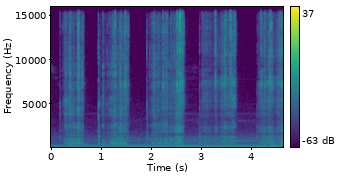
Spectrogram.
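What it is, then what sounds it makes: Corrugated cardboard box being brushed. A stiff black-bristle brush is stroked back and forth across the hollow surface of a brown corrugated cardboard box, close up. Repeated bright, raspy scratching swells come and go over a steady low rumble.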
